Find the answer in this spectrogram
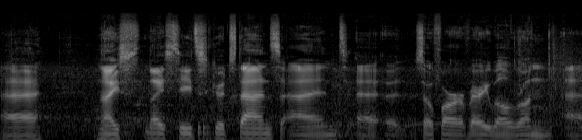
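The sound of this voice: Speaking at a fairly slow pace, a man with a low pitch and a bright, sharp tone shows little pitch movement.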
